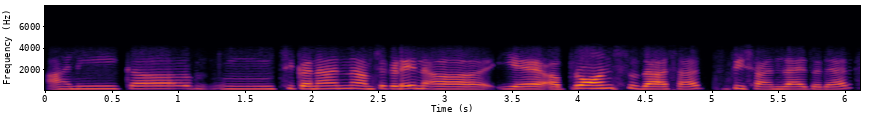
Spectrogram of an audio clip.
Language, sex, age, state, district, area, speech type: Goan Konkani, female, 18-30, Goa, Quepem, rural, conversation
